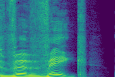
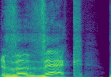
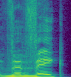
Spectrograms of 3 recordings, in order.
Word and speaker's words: Vivek: Number four, when somebody mispronounces Vivek Ramaswamy, and remember, it is Vivek rhymes with cake, not Vivek rhymes with kek. Is that even a word? Rhymes with bleck. Okay? Vivek rhymes with cake.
